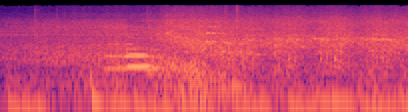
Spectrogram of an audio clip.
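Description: Electric locomotive hauling a passenger train past at speed: steady rushing rail noise, with a short horn chord of several tones about a second in.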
